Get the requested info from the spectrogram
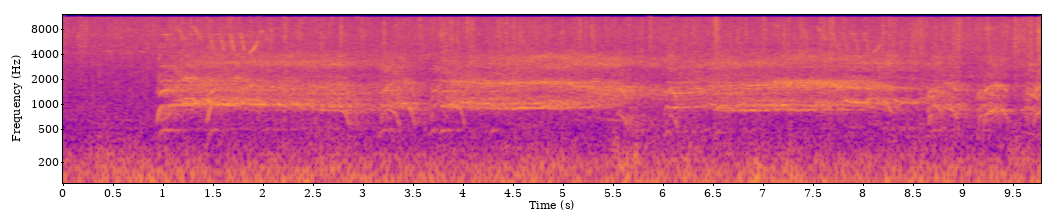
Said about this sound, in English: What in the flying fuck? What the fuck is that? Sounds like a man screaming.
